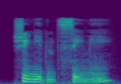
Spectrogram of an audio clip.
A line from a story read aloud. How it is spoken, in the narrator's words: he answered sullenly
